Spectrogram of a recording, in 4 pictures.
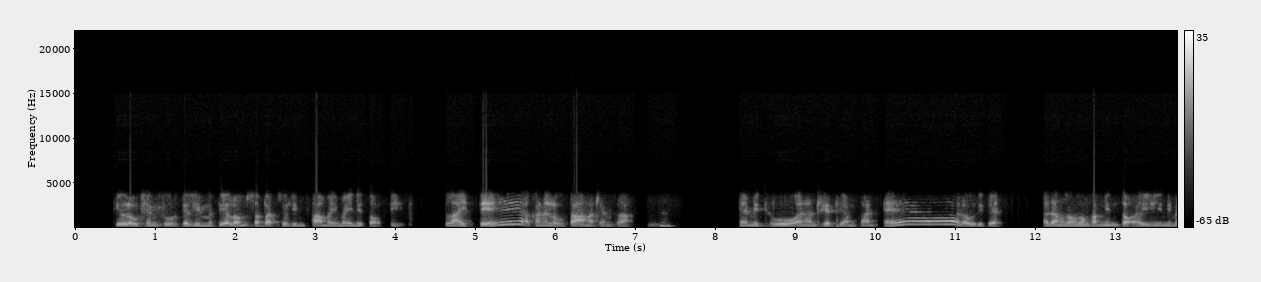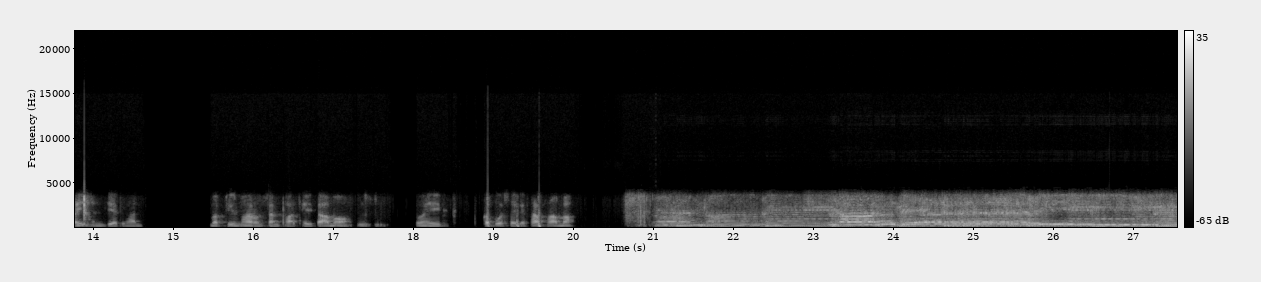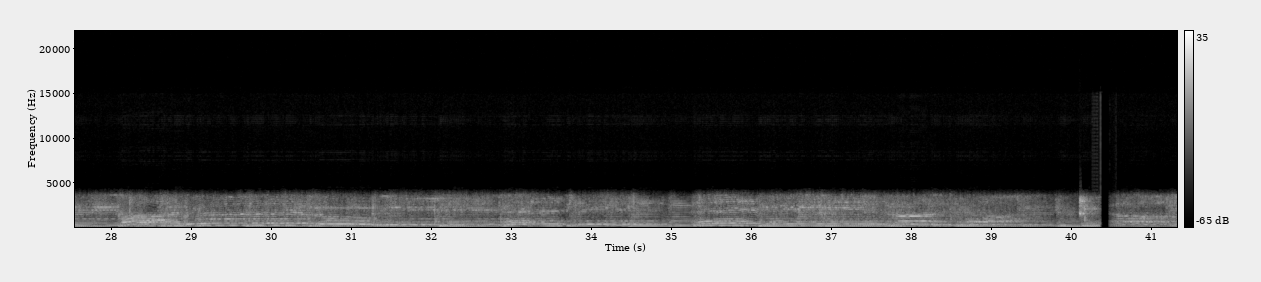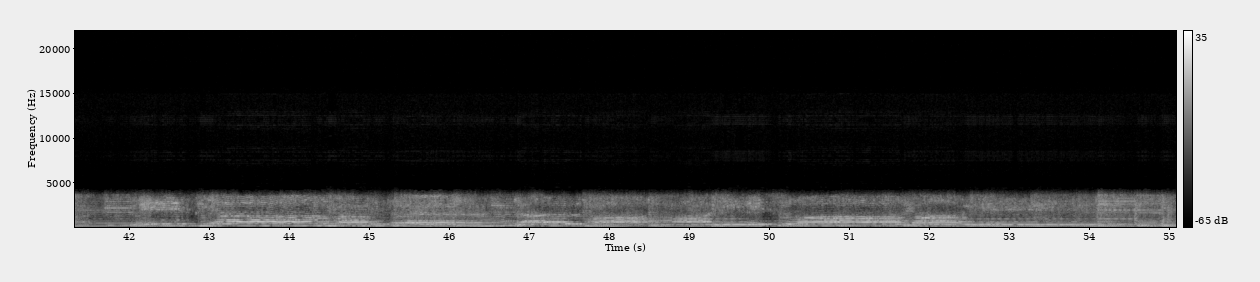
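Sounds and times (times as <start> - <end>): strummed acoustic guitar: 20.7 - 55.0
men singing: 20.9 - 39.8, 40.5 - 54.7.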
